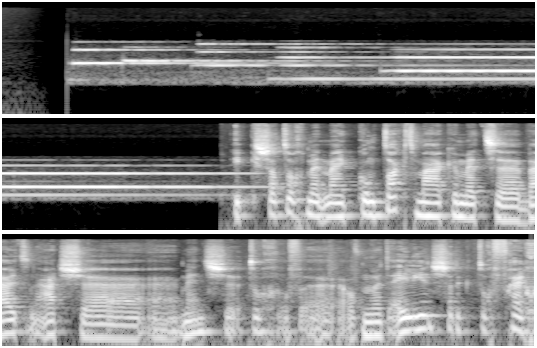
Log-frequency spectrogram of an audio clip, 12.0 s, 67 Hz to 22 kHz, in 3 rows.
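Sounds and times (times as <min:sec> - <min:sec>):
synthesized melody of clean electronic tones ringing into a chord: 0:00.5 - 0:06.4
speech: 0:05.8 - 0:11.9.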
